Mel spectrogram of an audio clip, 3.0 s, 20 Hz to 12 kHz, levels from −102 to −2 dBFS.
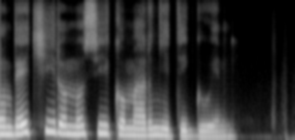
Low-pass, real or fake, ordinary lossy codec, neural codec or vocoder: none; fake; none; codec, 24 kHz, 0.9 kbps, WavTokenizer, large speech release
